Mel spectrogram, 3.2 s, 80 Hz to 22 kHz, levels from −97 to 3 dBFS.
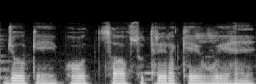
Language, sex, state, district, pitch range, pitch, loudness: Hindi, male, Delhi, New Delhi, 115-120 Hz, 115 Hz, -19 LUFS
